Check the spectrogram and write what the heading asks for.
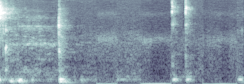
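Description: Computer mouse clicking: a sharp click at the start, another a little after half a second in, then two quick clicks near the end.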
